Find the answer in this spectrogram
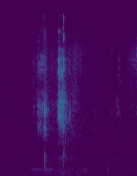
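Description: Two brief crinkling rustles of paper being handled, about a third of a second apart, the second the louder; otherwise near silence.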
